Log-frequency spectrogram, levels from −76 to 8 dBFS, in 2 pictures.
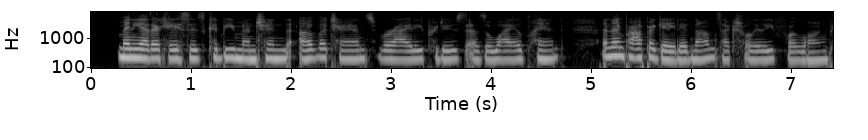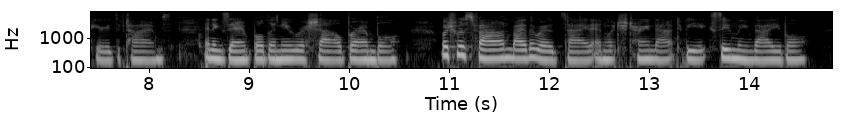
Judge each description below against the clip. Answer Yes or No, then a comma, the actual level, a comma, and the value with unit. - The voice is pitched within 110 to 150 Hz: No, high, 190 Hz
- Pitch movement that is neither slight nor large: No, narrow, 1.8 semitones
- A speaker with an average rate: Yes, average, 175 wpm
